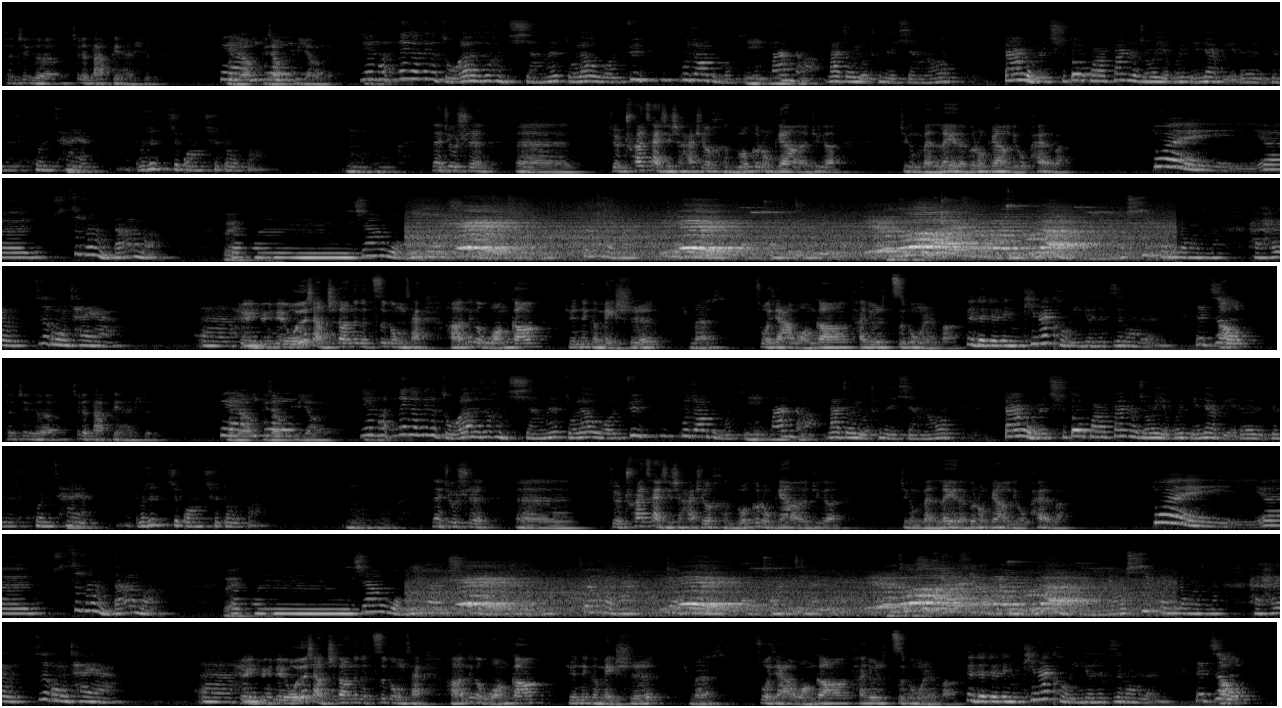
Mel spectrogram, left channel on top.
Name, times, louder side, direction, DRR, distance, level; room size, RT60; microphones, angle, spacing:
voice 1, 0.0-1.5 2.2-3.3 3.6-3.8 7.4-8.1 13.4-13.8 16.2-16.8 17.1-18.5 18.8-21.3 21.8-23.4 27.8-27.9 34.4-34.8 40.7-45.6 45.9-47.9 50.5-50.7, left 2 dB, 10° left, 1.6 m, -36 dB
voice 2, 2.2-3.0 3.6-13.6 13.9-15.4 24.3-27.2 27.8-39.6 40.3-41.2 48.0-50.7, equal, 20° right, 0.9 m, -35 dB
Yell, 29.6-37.3, left 4 dB, 65° left, 0.7 m, -25 dB
9.4 x 4.0 x 3.3 m
head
